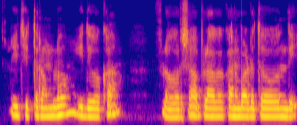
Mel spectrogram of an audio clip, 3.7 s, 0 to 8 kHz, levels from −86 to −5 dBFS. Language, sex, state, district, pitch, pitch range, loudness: Telugu, male, Telangana, Hyderabad, 150 Hz, 145-160 Hz, -14 LUFS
